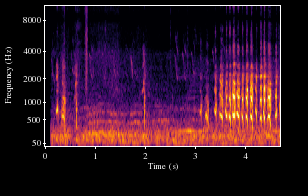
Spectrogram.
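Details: Female grey francolin (dakhni teetar) feeding with her chicks. A few soft scattered notes, then a rapid, uneven run of short clucking pulses near the end.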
